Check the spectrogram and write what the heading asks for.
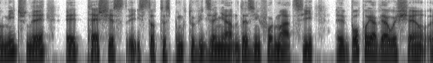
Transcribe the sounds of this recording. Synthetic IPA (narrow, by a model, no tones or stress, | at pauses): ɔmʲit͡ʂnɘt̪ʰɛʂjɛst̪ḭst̪ɔt̪nɘspuŋkt̪uvʲid̪zɛɲad̪ɛzinfɔɾmat̪sʲji | bɔpɔjavʲjawɘɕɛ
